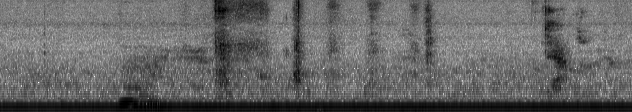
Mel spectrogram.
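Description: Soft close-microphone whispering with a scatter of short, crisp strokes from about two seconds in, over a steady low hum.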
